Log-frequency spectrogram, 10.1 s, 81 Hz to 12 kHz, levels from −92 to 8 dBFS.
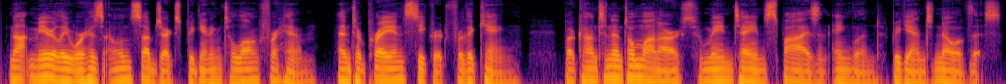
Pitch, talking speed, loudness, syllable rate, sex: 95 Hz, 190 wpm, -18 LUFS, 5.1 syllables/s, male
